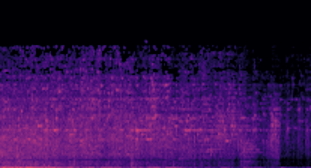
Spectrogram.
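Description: glass shattering

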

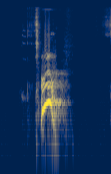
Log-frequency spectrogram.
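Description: dog barking and whimpering

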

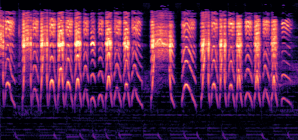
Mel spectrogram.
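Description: duck quacking

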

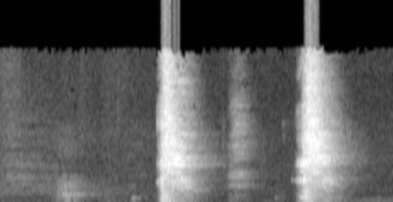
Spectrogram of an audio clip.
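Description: sneeze

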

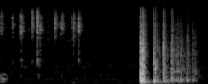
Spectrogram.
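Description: dice being rolled

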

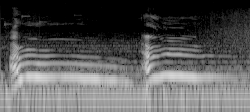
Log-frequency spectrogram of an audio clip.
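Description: wolf howl sound effect

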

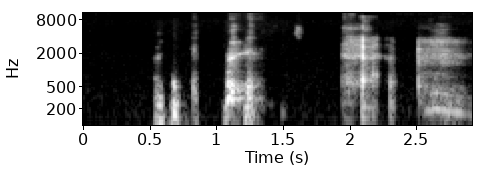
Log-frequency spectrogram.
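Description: coughing and throat clearing

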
